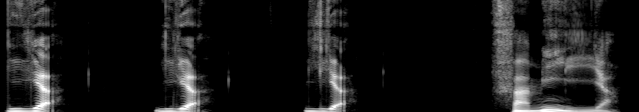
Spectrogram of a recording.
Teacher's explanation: Then we have GL, ly, like in familia. It's a little bit like a l sound, but the tongue slides forward across the roof of the mouth again. So it's flat, sliding across the roof.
